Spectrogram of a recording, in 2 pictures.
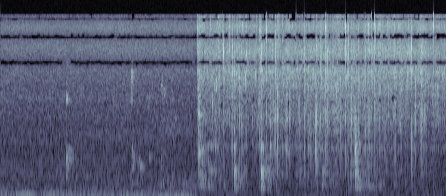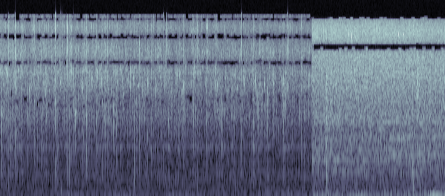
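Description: Crackling sizzle of food frying in a pan, full of small pops, cutting in sharply about two seconds in after a few faint clinks of a fork in a bowl; near the end it changes abruptly to a brighter, steadier hiss.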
